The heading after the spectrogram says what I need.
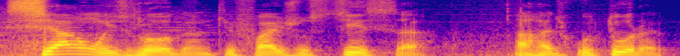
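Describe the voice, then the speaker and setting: A Brazilian man gives an emphatic interview tribute. His voice is very dark and relaxed in tone, sitting on the low side. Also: normal speed, breathy edge, soft background music.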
